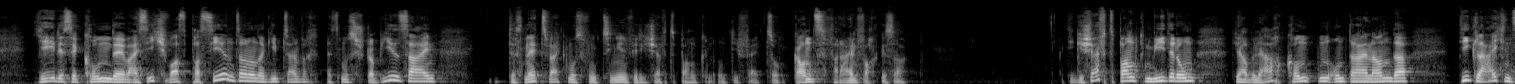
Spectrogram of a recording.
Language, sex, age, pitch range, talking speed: German, male, 30-49, 105-150 Hz, 150 wpm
